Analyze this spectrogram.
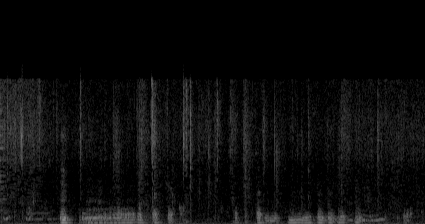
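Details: Dawn feeding in a henhouse, hens leaving their perches for a grain breakfast; sustained murmuring clucks and drawn-out tonal calls, several birds overlapping, with pecking taps.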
